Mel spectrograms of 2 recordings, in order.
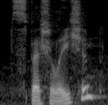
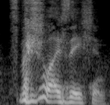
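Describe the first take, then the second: First: "specialization?" said as spe-sha-LAY-shun, skipping the "-liz-" syllable, with a questioning rise; unsure mispronunciation. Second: "Specialization." said in full as spe-sha-lie-ZAY-shun with a little laugh and a firm falling end; corrected pronunciation. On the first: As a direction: stumble on "specialization?", dropping the middle syllable and trailing up unsure. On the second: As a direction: land "Specialization." properly with every syllable, louder and amused. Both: Real, not acted.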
